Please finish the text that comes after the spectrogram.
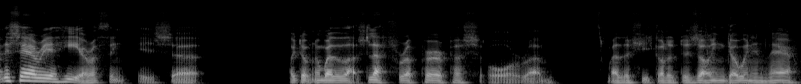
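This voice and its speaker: Croaky low-voiced guy with a cold, stumbling over words while reviewing a game farm. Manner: halting, repeats words, warm praise. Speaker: farm game channel host. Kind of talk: casual gameplay commentary.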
